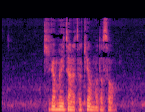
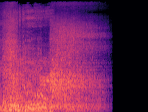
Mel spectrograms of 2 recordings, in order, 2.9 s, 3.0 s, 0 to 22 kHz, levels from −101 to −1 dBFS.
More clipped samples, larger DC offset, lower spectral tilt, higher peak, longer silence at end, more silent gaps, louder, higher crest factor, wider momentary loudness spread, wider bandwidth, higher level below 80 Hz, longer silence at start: neither; neither; about the same, -5 dB/octave vs -4.5 dB/octave; about the same, -10 dBFS vs -10 dBFS; second, 0 s vs 0.85 s; neither; about the same, -26 LUFS vs -26 LUFS; about the same, 18 dB vs 18 dB; about the same, 13 LU vs 13 LU; second, 11.5 kHz vs over 20 kHz; second, -46 dBFS vs -38 dBFS; first, 0.9 s vs 0 s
